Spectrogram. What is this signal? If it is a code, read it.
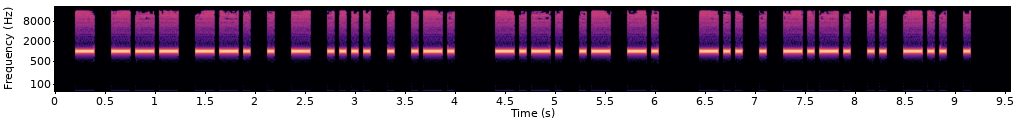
Morse code, heard as a keyed tone, about 20 wpm, 1000 Hz. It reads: TOGETHER CAN DECIDE
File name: qotdfiles / 20wpm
